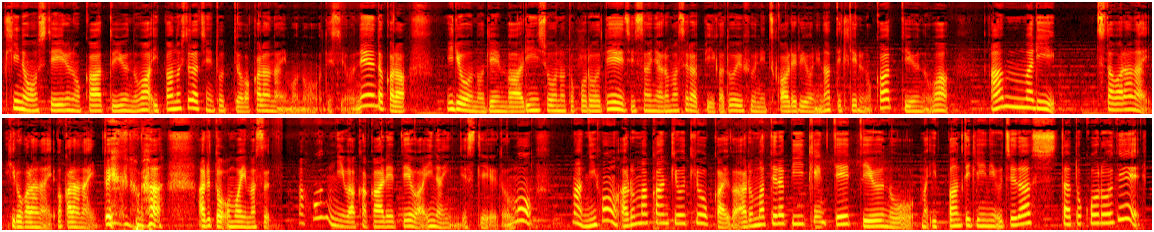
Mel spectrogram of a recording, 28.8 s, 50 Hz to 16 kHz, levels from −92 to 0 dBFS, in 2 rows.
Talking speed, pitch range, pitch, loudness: 380 characters per minute, 165-240 Hz, 185 Hz, -24 LUFS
